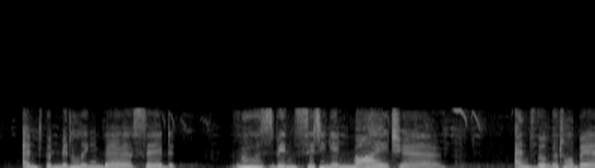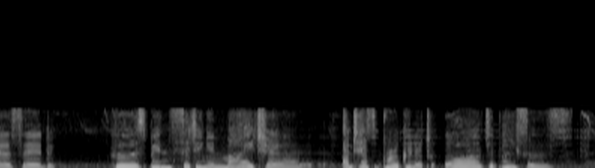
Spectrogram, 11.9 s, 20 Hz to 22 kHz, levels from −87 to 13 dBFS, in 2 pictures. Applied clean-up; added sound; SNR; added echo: neural separator model SepFormer DNS4.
